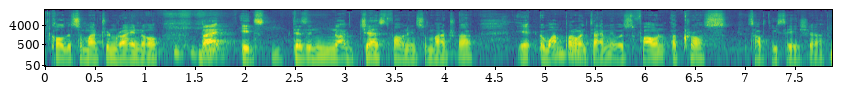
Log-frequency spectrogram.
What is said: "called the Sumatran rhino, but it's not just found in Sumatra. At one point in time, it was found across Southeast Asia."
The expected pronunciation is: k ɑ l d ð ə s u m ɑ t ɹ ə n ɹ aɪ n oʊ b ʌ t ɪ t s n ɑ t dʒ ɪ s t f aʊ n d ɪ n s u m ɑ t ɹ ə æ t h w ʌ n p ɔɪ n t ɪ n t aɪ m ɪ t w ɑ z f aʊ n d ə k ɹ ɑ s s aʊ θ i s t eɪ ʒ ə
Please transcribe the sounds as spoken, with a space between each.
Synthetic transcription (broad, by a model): k ɑ l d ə s u m ɑ t ɹ ə n ɹ aɪ n oʊ b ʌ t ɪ t s n ɑ t dʒ ɪ s t f aʊ n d ɪ n s u m ɑ t ɹ ə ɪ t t w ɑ n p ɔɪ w ɪ n t aɪ m ɪ t w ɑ s f aʊ n d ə k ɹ ɑ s s aʊ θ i s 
